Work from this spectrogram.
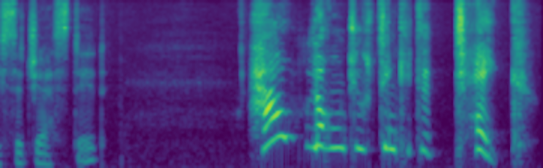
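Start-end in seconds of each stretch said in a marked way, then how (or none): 1.7-3.6 high, piercing demanding question; shrill demand. A narrator's reading. Emma shrilly demanding how long it will take. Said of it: "demanded Emma shrilly".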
